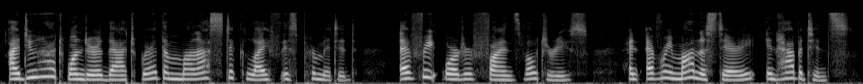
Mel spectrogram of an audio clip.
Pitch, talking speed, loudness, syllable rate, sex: 245 Hz, 130 wpm, -20 LUFS, 5.1 syllables/s, female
